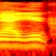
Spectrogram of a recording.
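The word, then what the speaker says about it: Aiyuk: Isn't it funny that Brandon Aayuke Rams rhymes with puke in the same league as Dylan Lurham for me is what uh MD says.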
